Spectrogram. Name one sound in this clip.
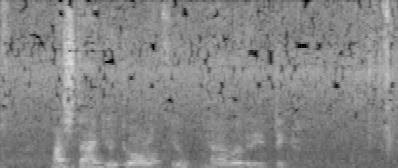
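A young girl speaks clearly and calmly, close to the microphone.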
